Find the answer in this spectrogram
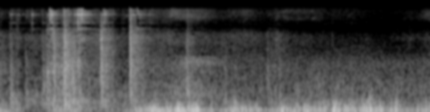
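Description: A balcony door being opened: a quick run of metallic clicks and rattles from its handle and latch in the first second or so. Then an uneven low rumble of wind buffeting the microphone once outside.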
